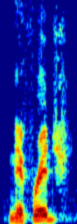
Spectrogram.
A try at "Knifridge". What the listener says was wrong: Knifridge? Yep, the K is not silent.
